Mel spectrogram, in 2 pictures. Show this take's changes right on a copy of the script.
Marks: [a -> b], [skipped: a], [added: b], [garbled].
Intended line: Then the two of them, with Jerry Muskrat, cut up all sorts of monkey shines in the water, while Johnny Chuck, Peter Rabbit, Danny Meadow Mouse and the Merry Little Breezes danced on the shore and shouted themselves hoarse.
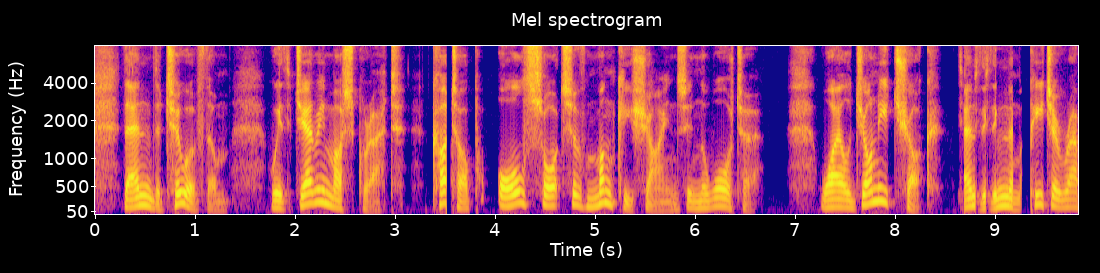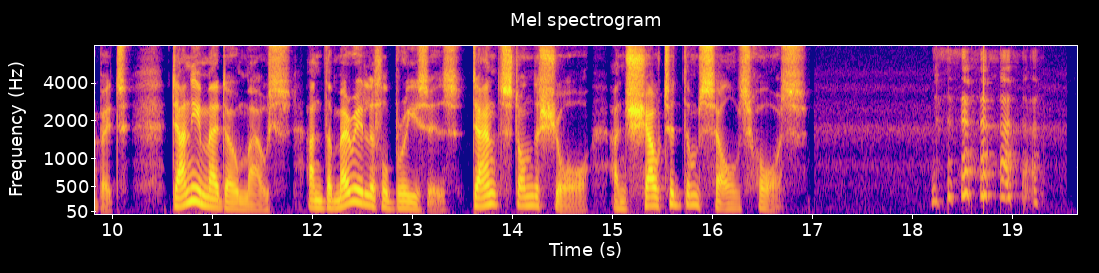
Then the two of them, with Jerry Muskrat, cut up all sorts of monkey shines in the water, while Johnny Chuck, [garbled] Peter Rabbit, Danny Meadow Mouse and the Merry Little Breezes danced on the shore and shouted themselves hoarse.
